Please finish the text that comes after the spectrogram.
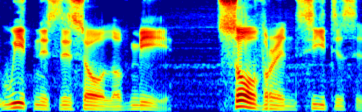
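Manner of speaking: put-on vampire accent. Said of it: "lost my old accent and become a vampire".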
